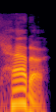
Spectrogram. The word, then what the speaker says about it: had to: Many native speakers say had to quickly, and it sounds like hadda or hafta. I hadda work late is how it sounds in fast, casual speech, though in writing we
